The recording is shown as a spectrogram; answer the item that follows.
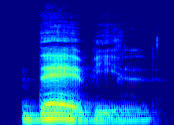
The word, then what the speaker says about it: débil: And then the word for week has an accent over the E. Débil.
